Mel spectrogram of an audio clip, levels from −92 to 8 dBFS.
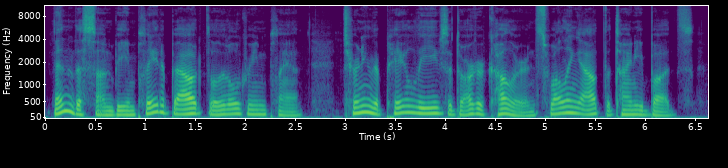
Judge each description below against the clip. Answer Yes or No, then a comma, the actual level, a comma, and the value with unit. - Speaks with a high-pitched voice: No, medium, 140 Hz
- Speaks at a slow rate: No, average, 200 wpm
